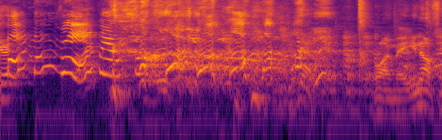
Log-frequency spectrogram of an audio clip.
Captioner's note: cast laughing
